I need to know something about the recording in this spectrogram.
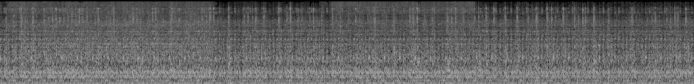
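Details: Idle clatter from a VW 1.6 TDI (Touran/Golf/Polo) diesel with an uneven, gritty rattle running underneath, from a worn accessory belt tensioner pulley.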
